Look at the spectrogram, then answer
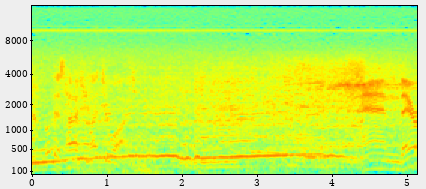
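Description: A 1988 CART race car, driven by Al Unser Jr, revs around the Elkhart Lake road course, its engine note climbing and dropping as it shifts through gears, loud and continuous with a commentator talking over it.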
